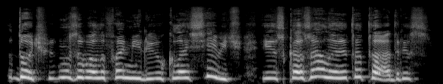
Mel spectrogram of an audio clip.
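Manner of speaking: put-on a frail old woman explaining patiently; lightly aged lady, unhurried. A narrator's reading.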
